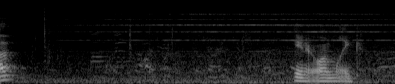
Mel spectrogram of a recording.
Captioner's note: bell ringing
